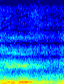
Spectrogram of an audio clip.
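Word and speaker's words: read: और जैसे कुछ वर्ब ऐसी होती है इसके तीनों फॉर्म सेम होते हैं, जैसे रीड, रीड, रीड। मगर इसको अपन पढ़ते कैसे हैं, रीड, रेड, रेड।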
